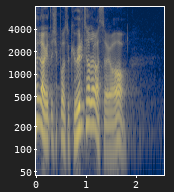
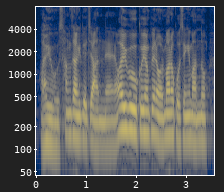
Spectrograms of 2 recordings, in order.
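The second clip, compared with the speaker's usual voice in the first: tender comfort; 5 semitones lower, 7 dB quieter than usual. Shown as a demonstration. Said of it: "이렇게 말씀을 해주시면 위로가 돼요".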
